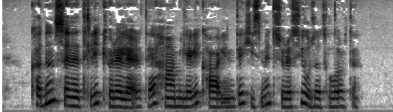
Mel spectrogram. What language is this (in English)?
Turkish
